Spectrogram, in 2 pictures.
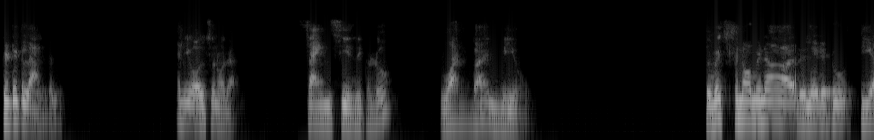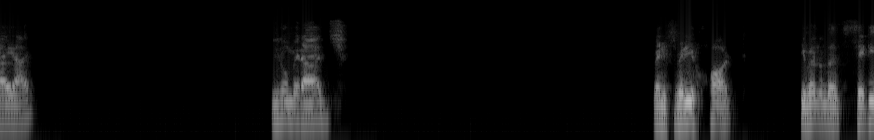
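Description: A man speaks calmly in short phrases through a microphone, with pauses between them.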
